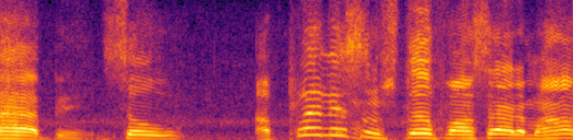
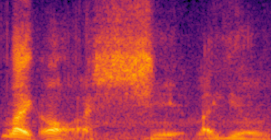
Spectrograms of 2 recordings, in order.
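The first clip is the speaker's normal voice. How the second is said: normal talking voice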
